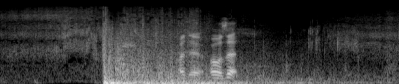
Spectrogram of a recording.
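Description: A gun fires a single loud shot nearby.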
